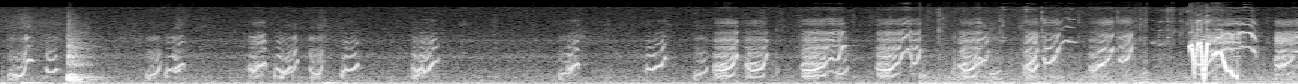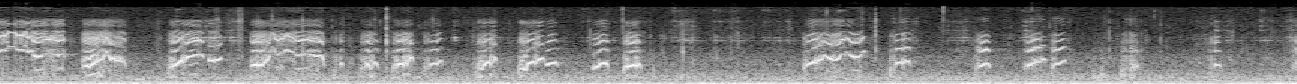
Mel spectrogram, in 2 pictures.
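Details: Pet guinea pigs, three females named Kurumi (Peruvian), Mitarashi (English) and Shiroppu (Teddy), calling to express emotion: a rapid series of short rising squeaks, dense and overlapping, with a steady low hum underneath.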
